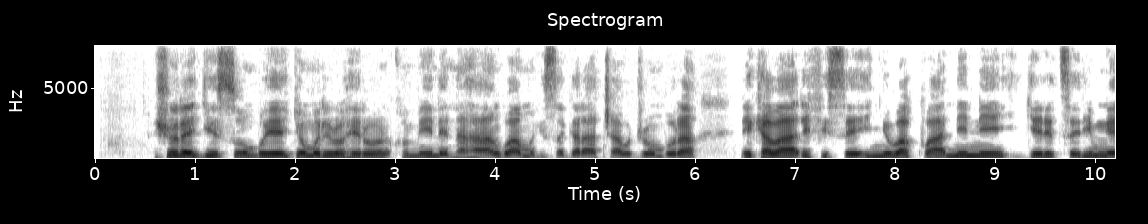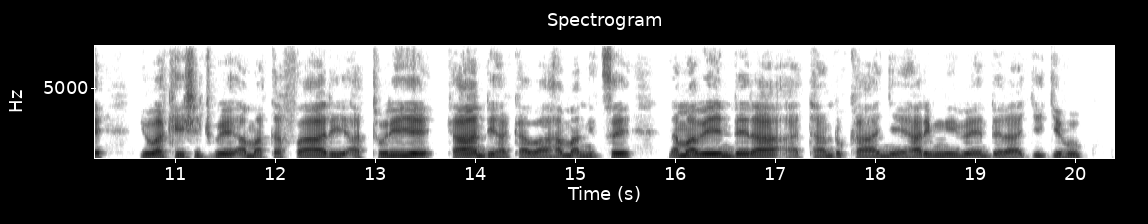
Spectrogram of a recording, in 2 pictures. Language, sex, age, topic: Rundi, male, 36-49, education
